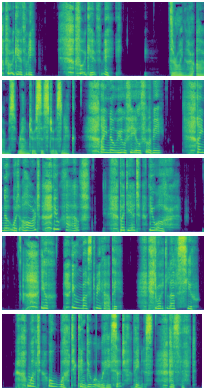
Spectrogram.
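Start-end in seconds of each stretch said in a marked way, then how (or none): 0.1-2.3 high, remorseful plea; tearful begging. Acted. Marianne begs sister's forgiveness. 6.0-20.1 very high, tormented wailing voice; distraught Marianne. Acted. Marianne distraught to her sister.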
